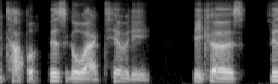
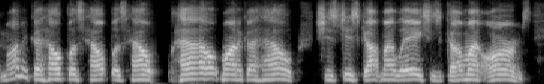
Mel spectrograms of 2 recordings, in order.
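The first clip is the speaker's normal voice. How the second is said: higher, hammed-up pleas for help, playing trapped; mock cries for help; 7 semitones higher than usual. Dad to daughter in pretend tentacle game, playful higher mock cries for help. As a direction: pretend the tentacles have you and beg Monica to save you.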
